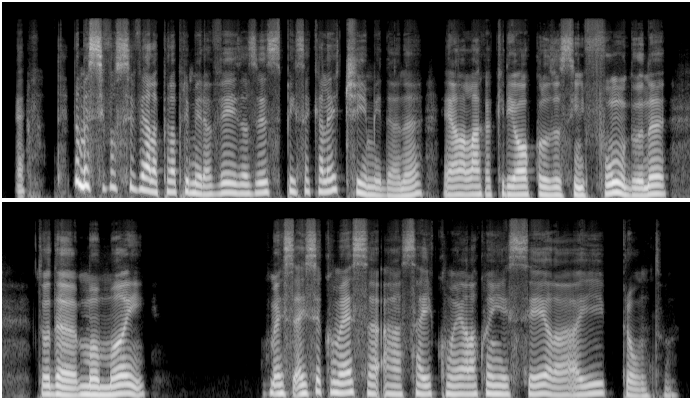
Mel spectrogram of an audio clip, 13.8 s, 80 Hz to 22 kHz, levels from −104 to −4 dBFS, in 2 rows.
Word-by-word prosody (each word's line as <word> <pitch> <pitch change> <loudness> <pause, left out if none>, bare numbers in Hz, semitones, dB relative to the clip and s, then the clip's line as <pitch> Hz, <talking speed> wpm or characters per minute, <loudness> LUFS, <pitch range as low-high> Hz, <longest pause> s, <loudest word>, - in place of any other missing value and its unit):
É, - - -7 0.5
não, 380 - +9
mas 330 - +7
se 280 - -2
você 295 0 -5
vê 260 -1 0
ela 220 -3 +4
pela 205 +1 -2
primeira 185 -6 0
vez, 185 +2 0
às 180 0 -2
vezes 195 +1 -2
pensa 220 0 -5
que 205 - -10
ela 215 +1 +1
é 245 - +1
tímida, 145 - -2
né, 150 +7 -2 0.2
ela 155 +1 0
lá 160 +1 +1
com 155 - -7
aquele 160 +1 -3
óculos 155 -1 +1
assim 145 0 0
fundo, 155 -3 +2
né, 170 +2 +3 0.6
toda 165 -4 +3
mamãe. 160 +1 +3 1.2
Mas 180 -2 0
aí 170 - +2
você 215 +4 -2
começa 195 -3 0
a 170 -1 -3
sair 165 0 -2
com 170 0 -5
ela, 165 0 0
conhecê-la, 170 -2 -1
aí 175 +4 -2
pronto. 135 0 -8
170 Hz, 170 wpm, -23 LUFS, 155-190 Hz, 1.2 s, não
